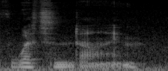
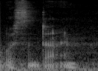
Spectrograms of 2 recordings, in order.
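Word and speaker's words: Whissendine: It's the village that I grew up in, it's the name of Wittendine, which nobody can ever spell. Even people who lived in England couldn't spell Wissendine. It's quite complicated. It has a silent H.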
